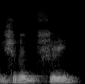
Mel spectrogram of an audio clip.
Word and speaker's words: jus de fruits: So les jus de fruits is just 3 syllables. Les jus de fruits. Fruits. Yeah. So what Ray's referring to there is he's perhaps he's just closing his mouth for as if he were going to pronounce the D, the de, but he doesn't really pronounce it.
